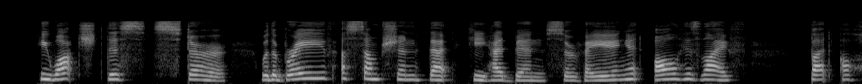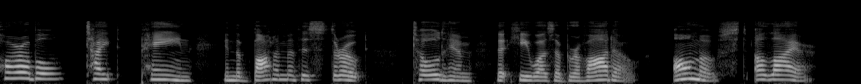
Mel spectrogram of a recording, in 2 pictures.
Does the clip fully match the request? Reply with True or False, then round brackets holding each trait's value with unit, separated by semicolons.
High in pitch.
True (215 Hz)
